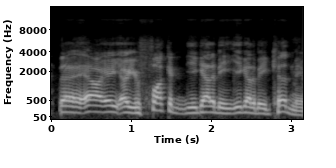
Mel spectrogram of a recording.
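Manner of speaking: normal talking voice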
